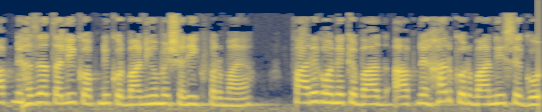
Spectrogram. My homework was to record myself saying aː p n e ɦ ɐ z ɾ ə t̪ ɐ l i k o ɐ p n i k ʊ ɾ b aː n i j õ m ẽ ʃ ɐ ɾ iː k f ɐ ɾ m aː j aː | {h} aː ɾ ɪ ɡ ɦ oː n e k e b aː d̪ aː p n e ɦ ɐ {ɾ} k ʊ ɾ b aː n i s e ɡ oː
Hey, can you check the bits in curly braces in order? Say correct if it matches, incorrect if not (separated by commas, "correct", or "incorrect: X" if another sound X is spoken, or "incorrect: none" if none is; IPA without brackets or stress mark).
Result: incorrect: f, correct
